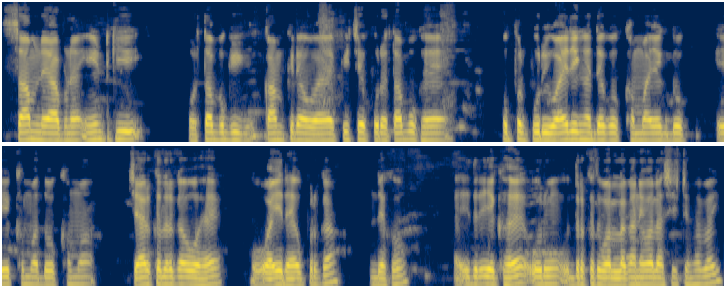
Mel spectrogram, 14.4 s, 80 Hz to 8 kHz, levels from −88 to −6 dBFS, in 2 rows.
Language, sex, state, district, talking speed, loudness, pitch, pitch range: Rajasthani, male, Rajasthan, Churu, 190 wpm, -16 LUFS, 145 Hz, 140-155 Hz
